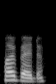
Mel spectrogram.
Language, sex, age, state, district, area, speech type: Assamese, male, 30-45, Assam, Lakhimpur, rural, conversation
